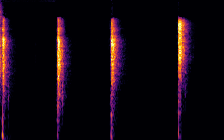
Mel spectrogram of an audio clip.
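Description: Four sharp whip cracks land one after another at an uneven pace, each a loud, snapping strike with a quick decay, and no voices in between.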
